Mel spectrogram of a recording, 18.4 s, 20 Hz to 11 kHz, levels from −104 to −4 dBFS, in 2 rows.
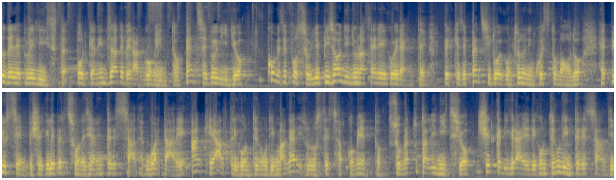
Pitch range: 135-165 Hz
